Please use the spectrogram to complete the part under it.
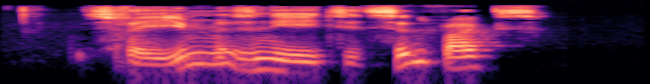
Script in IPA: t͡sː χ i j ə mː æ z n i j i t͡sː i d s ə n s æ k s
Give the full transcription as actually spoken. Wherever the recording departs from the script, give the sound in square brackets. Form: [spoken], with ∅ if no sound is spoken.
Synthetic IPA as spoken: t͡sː χ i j ə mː æ z n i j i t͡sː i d s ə n [f] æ k s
